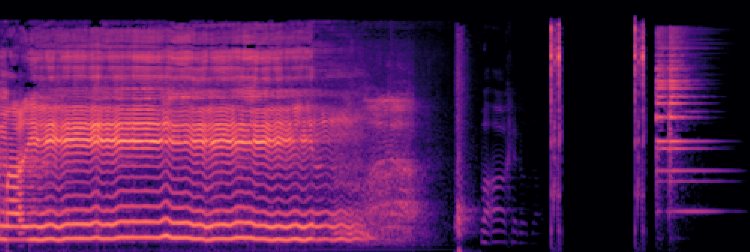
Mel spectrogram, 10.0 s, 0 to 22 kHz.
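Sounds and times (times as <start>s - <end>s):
bell ding: 8.8s - 10.0s.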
